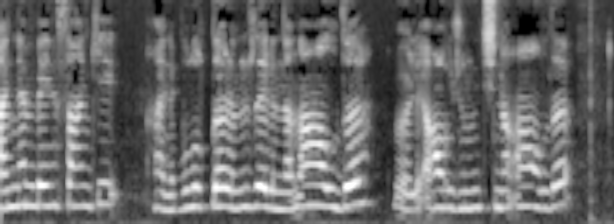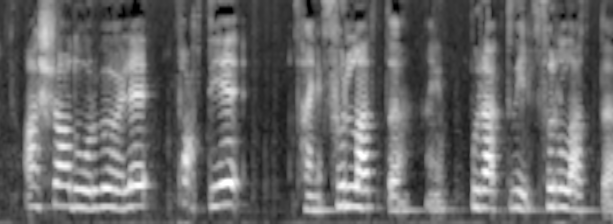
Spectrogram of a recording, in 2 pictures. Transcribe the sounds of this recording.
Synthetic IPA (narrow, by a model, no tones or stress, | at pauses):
anːæmbe̞nisaɲcʰi | hanibulˠut̪lˠaɾɯnyze̞ɾind̪ænalˠd̪ɯ | bø̞jlʲɛ̰ʔawd͡ʒununit͡ʃʰinɛ̰ʔalˠd̪ɯ | aʃaːd̪o̞ːɾubø̞jlʲɛpʰat̪̚d̪ijɛ | hanifɯɾlˠat̪ʰːɯhanibɯɾak̚t̪ʰɯd̪ijlʲfɯɾlˠat̪ʰːɯ̰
